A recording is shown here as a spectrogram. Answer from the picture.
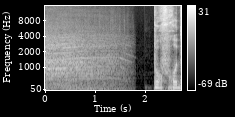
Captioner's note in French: acclamation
